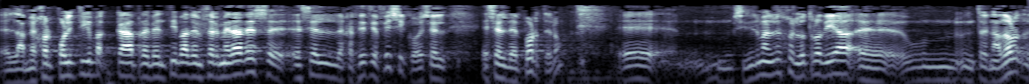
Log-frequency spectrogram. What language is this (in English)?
Spanish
